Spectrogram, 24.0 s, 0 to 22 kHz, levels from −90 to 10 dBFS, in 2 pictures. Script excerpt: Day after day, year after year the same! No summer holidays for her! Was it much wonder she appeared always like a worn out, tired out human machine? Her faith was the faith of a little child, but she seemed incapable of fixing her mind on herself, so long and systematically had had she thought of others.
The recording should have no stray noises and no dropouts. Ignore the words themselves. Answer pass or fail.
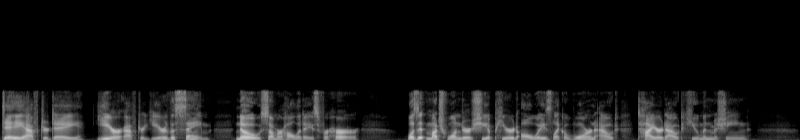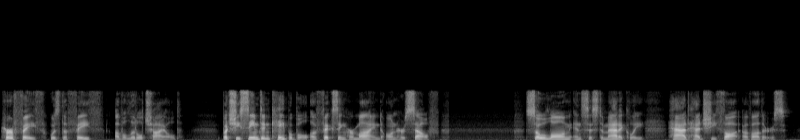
pass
